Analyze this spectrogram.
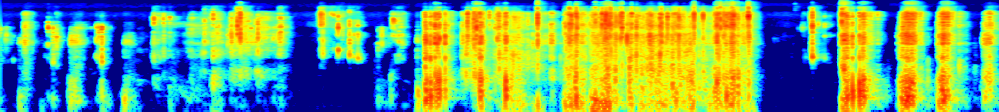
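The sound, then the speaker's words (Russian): Crunching of dry rusks: a series of crisp, snapping bites, then a long loud stretch of dense grinding chewing, followed by a few more sharp crunches, with no talking. “Это чем-то похоже на чипсы, но не настолько грубый звук, помягче. Но это можно есть рядышком.”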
